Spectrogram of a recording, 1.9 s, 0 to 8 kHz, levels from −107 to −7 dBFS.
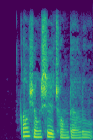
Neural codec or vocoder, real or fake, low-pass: none; real; 7.2 kHz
